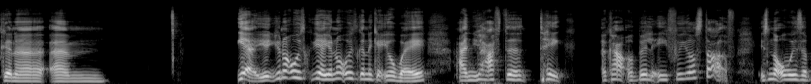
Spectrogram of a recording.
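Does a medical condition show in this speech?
No.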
